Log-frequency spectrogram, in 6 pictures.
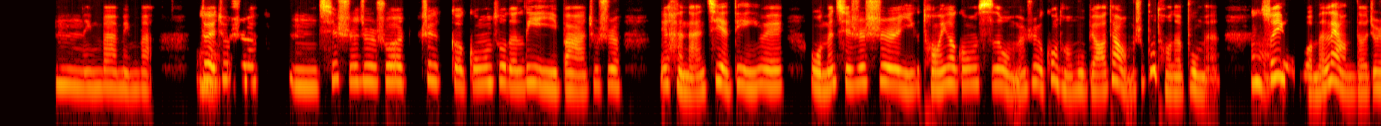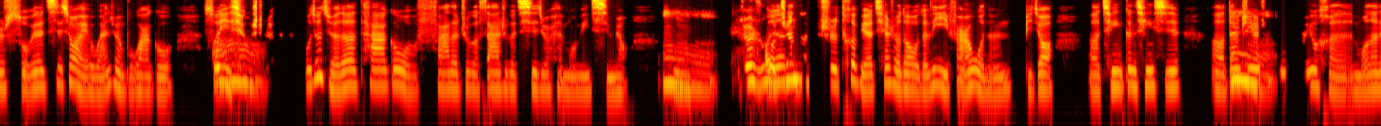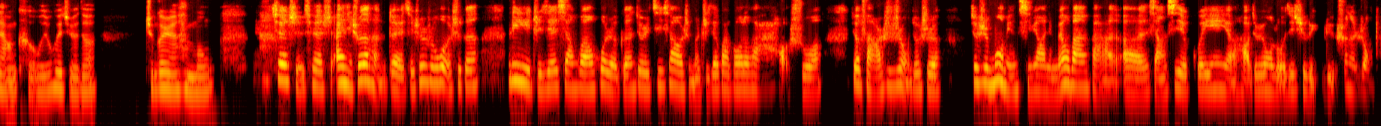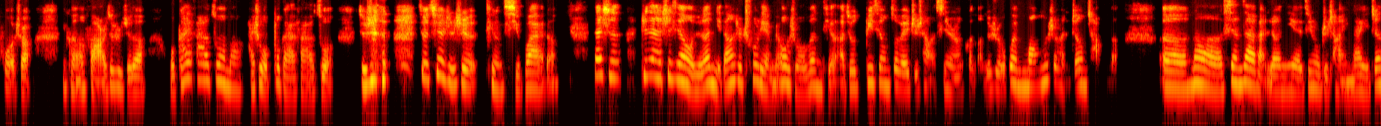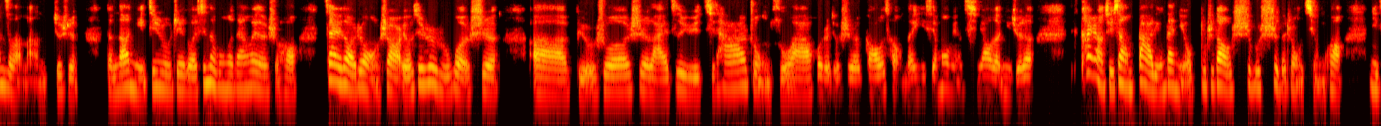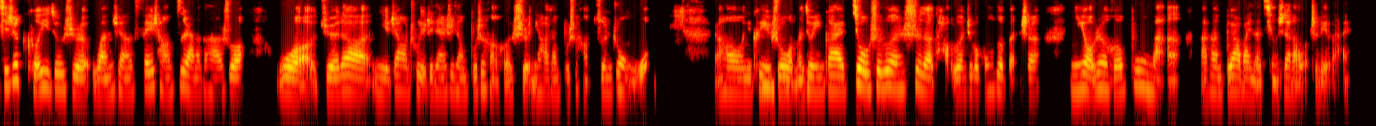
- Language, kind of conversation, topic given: Chinese, advice, 我該如何處理工作中的衝突與利益衝突？
- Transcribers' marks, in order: other background noise; tapping; laughing while speaking: "就是"; chuckle; laughing while speaking: "就是"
